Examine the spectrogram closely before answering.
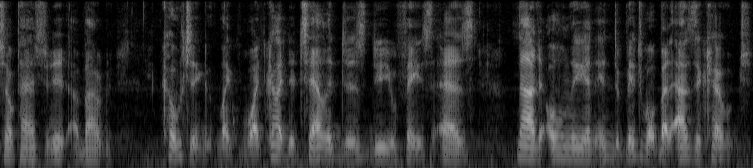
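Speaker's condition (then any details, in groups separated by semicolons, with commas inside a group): Cerebral palsy; cerebral palsy, wheelchair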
